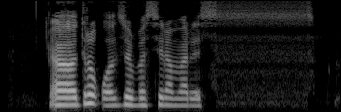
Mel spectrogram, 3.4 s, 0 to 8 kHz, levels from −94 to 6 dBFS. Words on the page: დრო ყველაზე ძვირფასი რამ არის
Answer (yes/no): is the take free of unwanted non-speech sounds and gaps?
yes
